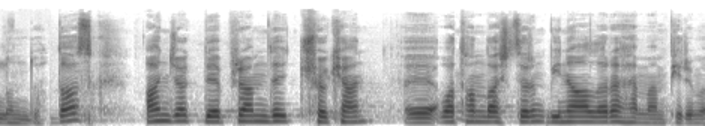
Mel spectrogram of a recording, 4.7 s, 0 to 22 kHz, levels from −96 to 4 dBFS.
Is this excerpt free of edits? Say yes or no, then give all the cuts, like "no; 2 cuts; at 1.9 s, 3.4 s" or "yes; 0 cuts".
no; 3 cuts; at 0.9 s, 2.9 s, 3.7 s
